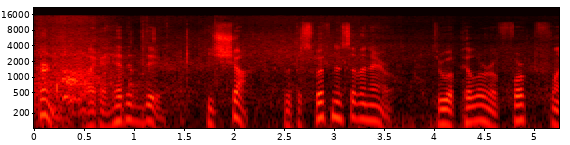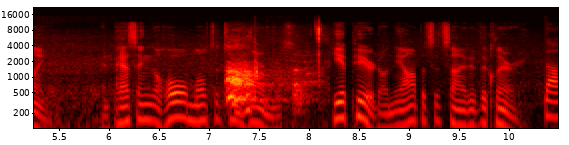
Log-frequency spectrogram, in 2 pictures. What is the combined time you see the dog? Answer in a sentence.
The dog can be heard for 2 seconds in total.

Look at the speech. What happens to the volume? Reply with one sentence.
The volume of the speech stays about the same.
